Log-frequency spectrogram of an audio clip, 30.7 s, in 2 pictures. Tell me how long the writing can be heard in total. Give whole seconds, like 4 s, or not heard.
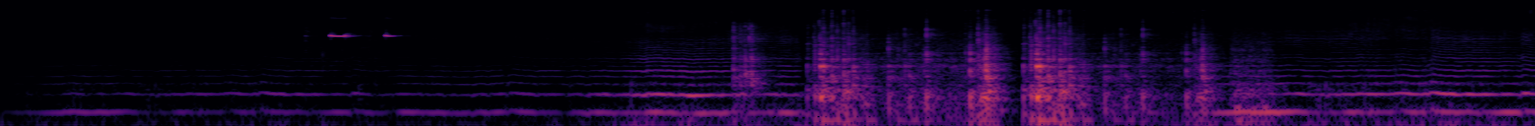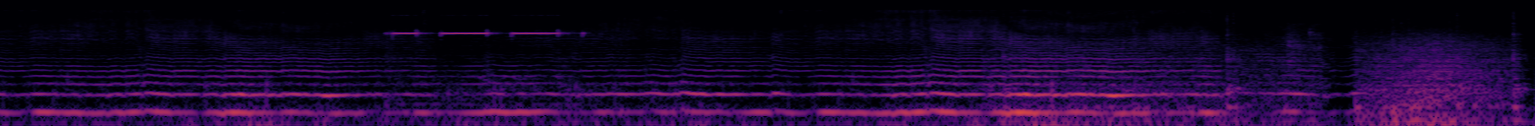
not heard.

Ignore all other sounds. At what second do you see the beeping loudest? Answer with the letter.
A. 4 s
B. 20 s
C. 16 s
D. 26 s
B.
